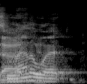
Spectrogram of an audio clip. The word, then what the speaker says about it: Lanouette: Lanouette. Lanouette. It's Lanouette. If you're French, it's Lanouette. Lanouette is an American version.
